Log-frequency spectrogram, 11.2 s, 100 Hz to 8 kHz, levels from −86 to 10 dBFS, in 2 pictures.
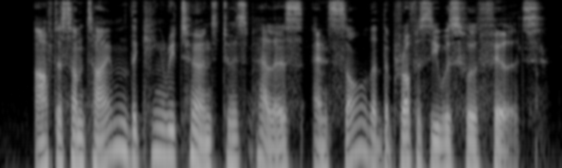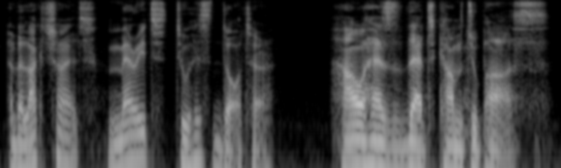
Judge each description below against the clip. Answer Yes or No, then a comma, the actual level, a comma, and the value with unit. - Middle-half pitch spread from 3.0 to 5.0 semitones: Yes, average, 3.6 semitones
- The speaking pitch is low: Yes, low, 100 Hz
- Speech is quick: No, average, 160 wpm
